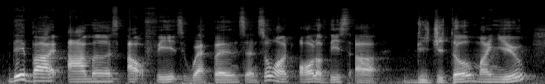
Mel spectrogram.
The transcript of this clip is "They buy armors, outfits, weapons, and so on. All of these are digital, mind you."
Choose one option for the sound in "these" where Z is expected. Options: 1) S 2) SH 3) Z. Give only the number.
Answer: 1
